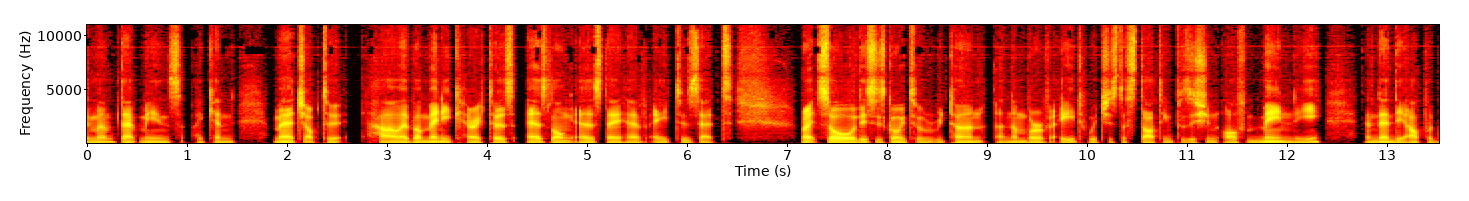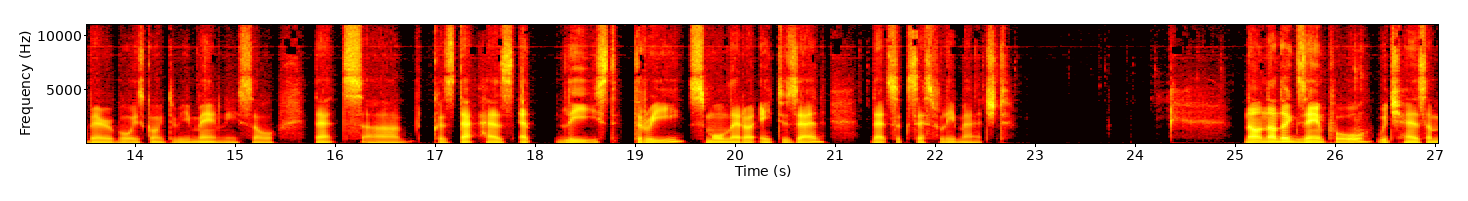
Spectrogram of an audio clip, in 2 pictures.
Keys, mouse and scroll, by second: 7.6 ctrl+s, 7.8 F5, 8.7 alt+click, 12.7 click, 21.5-22.0 scroll down 1, 22.0 click, 22.3 click, 22.9 shift+Home, 23.1 shift+Home, 23.2 shift+Up, 23.6 ctrl+c, 25.5 shift+Up, 25.7 shift+Tab, 26.1 click.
